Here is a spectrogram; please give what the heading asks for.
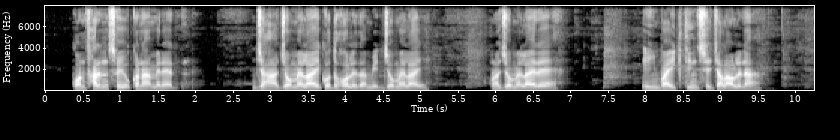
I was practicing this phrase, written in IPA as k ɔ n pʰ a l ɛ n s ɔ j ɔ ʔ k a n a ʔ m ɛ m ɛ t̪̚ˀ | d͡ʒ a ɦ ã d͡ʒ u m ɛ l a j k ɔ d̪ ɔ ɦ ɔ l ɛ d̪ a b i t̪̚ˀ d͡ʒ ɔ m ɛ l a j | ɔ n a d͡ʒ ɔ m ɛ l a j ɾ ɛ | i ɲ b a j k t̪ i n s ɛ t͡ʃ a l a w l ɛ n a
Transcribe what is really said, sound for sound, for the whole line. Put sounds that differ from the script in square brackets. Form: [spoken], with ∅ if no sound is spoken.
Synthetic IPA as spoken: k ɔ n pʰ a [ɾ] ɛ n s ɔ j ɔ ʔ k a n a ʔ m ɛ [n] ɛ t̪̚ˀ | d͡ʒ a ɦ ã d͡ʒ [ɔ] m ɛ l a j k ɔ d̪ ɔ ɦ ɔ l ɛ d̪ a [m] i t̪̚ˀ d͡ʒ ɔ m ɛ l a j | ɔ n a d͡ʒ ɔ m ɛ l a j ɾ ɛ | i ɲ b a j k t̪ i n s ɛ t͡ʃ a l a w l ɛ n a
